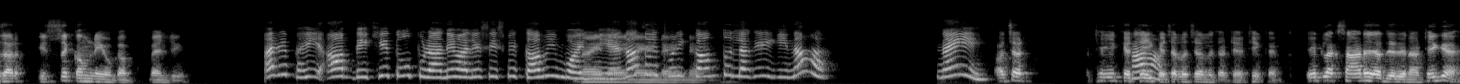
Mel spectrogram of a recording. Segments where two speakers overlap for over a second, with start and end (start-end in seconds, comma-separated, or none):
5.8-7.1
